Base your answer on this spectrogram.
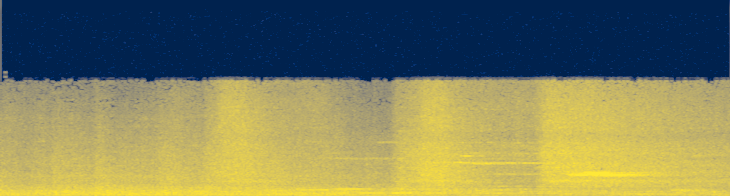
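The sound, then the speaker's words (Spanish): A subway train arrives with a continuous broad roar and rumble. The roar swells in a few waves and grows loudest near the end, with no one speaking. “A ver, espera que ahí viene el subte, ahora la seguimos.”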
